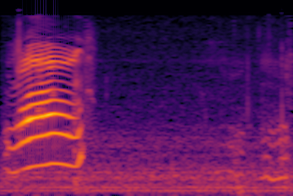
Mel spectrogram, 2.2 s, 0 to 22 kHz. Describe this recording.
Cat Meow 3
Recording of my cat meowing. Recorded on Tascam HDP2
meow, pet, animal, cat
